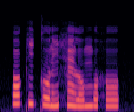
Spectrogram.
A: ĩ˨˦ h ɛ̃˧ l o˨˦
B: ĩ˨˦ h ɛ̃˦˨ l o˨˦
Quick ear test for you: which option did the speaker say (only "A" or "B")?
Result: B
